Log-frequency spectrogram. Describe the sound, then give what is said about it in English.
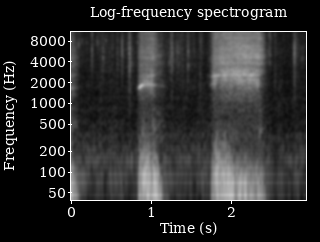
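Someone tries to whistle twice: a short breathy puff with a brief thin tone, then a longer airy blow carrying a faint, wavering pitch. Mostly rushing air, with no talking. “More rapid than eagles, his coursers they came, and he whistled.”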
